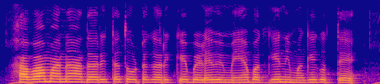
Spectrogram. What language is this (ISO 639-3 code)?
kan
